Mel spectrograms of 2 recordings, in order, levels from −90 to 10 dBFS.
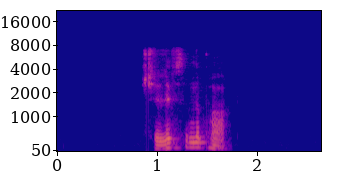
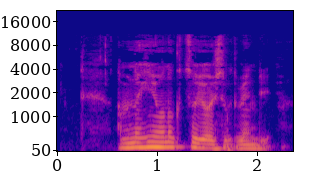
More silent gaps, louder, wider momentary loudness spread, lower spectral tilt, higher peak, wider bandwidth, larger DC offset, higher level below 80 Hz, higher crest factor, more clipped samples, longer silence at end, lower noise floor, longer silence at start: neither; second, -39 LUFS vs -26 LUFS; about the same, 10 LU vs 12 LU; second, -4.5 dB/octave vs -7 dB/octave; second, -20 dBFS vs -12 dBFS; second, 7.8 kHz vs 11.5 kHz; neither; second, -78 dBFS vs -50 dBFS; first, 22 dB vs 14 dB; neither; first, 0.95 s vs 0.25 s; first, -86 dBFS vs -51 dBFS; first, 0.85 s vs 0.25 s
